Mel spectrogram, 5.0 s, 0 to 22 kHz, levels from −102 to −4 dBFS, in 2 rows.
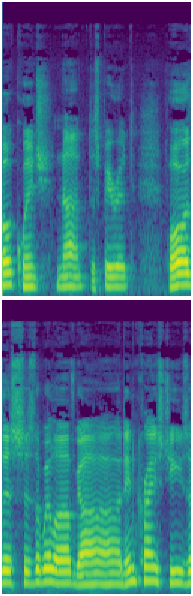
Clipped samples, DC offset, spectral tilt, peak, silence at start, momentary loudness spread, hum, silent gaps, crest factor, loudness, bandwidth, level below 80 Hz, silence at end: under 0.1%; under 0.1%; -6.5 dB/octave; -2 dBFS; 0 s; 11 LU; none; none; 16 dB; -17 LUFS; 16 kHz; -60 dBFS; 0 s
